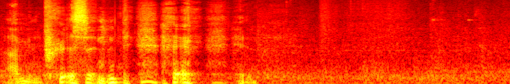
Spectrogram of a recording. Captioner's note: laughing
